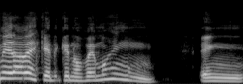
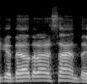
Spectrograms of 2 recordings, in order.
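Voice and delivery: ordinary talk, nothing marked

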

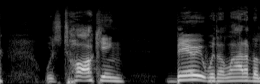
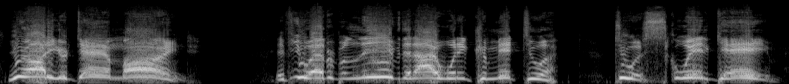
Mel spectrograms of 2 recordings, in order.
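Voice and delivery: overacted dub shout; 11 semitones higher, slower than usual. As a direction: scream it like an over-committed voice actor. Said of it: "I would have been like".

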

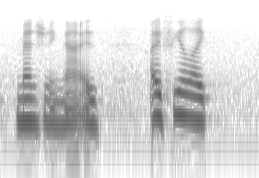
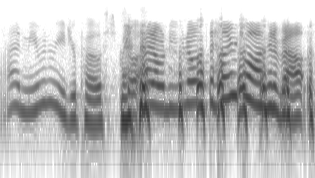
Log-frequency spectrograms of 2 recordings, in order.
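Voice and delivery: exasperated retort; 7 semitones higher, 10 dB louder than usual. Retold or imitated. Venting an unspoken comeback to a friend, exasperated and rising. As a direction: voice climbing into a loud, high outburst.

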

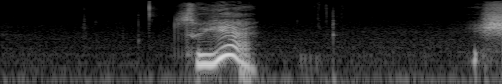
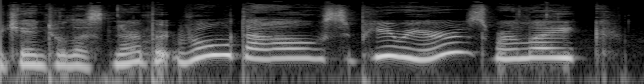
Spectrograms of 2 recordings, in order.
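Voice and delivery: normal talking voice

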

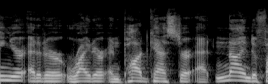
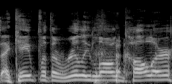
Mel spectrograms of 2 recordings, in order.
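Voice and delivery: ordinary talk, nothing marked

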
